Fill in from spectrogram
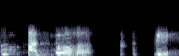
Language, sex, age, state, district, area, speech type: Hindi, female, 18-30, Uttar Pradesh, Prayagraj, urban, conversation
